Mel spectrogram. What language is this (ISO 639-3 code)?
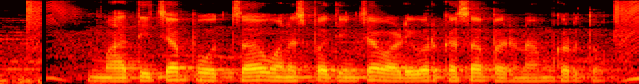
mar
